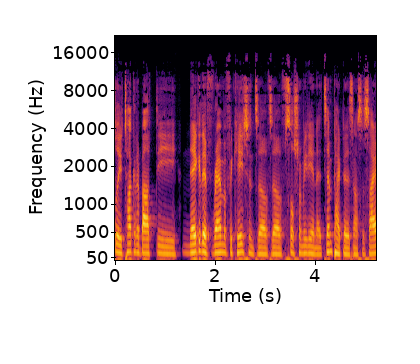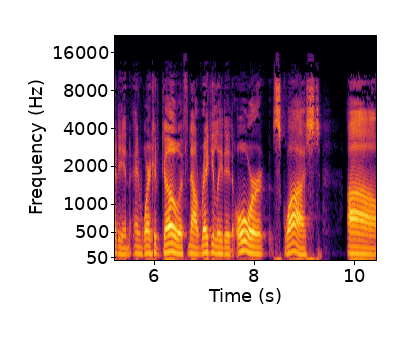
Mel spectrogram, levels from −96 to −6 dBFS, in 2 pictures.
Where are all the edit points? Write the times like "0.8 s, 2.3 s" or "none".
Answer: 1.3 s, 3.1 s, 4.8 s, 5.9 s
